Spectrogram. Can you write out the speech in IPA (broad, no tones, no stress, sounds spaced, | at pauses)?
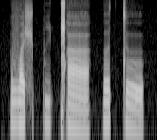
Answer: v a ʃ pː i ǁ a | ə tː ɵ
